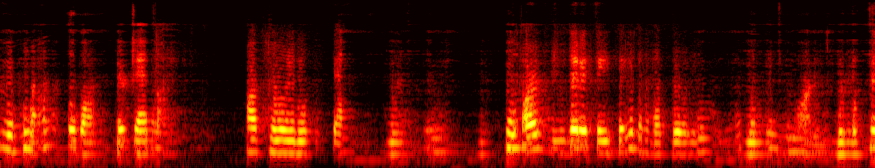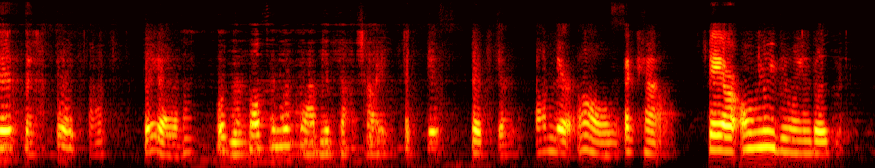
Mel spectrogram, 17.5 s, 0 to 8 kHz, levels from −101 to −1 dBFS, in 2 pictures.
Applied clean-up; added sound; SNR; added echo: neural mask model DeepFilterNet 3.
